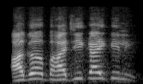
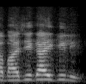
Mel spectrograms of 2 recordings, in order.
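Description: First: Shouting in her ear. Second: Calling out. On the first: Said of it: "जोरात कानात ओरडला". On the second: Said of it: "यानं आवाज दिला". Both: Retold or imitated.

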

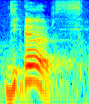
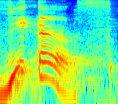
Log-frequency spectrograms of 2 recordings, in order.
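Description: First: "The earth" as "dee earth"; hard D plus ee in "The"; D pronunciation. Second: "The earth" as buzzed "zee earth"; full "thee" pronunciation. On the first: Teacher shows the spoken form, "dee earth" with D. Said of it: "بدل ذا وذي بيقولوها دا ودي". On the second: Teacher shows the vowel case, buzzed "thee earth". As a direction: buzz "The" with an ee vowel. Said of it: "مثال بقى على الكسر". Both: Shown as a demonstration.

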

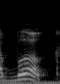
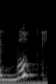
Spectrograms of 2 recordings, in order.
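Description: First: "book" with a lightly gliding vowel. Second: "book" said heavy and cut short; wrong heavy tone. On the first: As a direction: let "book" run through lightly, not heavy. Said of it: "Mình đọc chạy thôi". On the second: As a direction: show the mistake: a heavy, stopped "book". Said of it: "đừng có đọc nặng là book". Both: Shown as a demonstration.

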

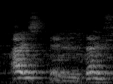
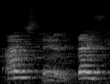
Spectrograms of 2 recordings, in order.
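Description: No difference in how they are said.

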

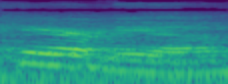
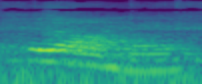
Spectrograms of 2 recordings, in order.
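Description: First: Caramel said KARE-uh-mel, three syllables. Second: Caramel said KAR-mel, two syllables. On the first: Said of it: "I say caramel". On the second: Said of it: "I'ma say caramel today". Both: Shown as a demonstration.

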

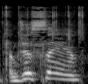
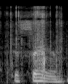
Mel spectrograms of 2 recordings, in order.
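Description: First: JUST SAYING pitched higher and louder; emphatic repeat. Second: Said in the usual way. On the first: Real, not acted. Repeats himself with more force.

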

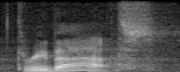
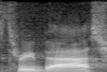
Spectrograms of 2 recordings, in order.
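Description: First: Softer echo of three baths, falling at the end; mirroring echo. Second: Said in the usual way. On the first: Shown as a demonstration. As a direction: mirror the client's words back, falling. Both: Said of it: "repeating the last one to three words".

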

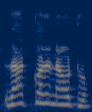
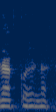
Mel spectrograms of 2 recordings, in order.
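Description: First: Louder, firm urging; loud firm coaxing; insistent plea. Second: Calm the sulk down gently; gentle soothing. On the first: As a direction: raise the voice to push him up. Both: Real, not acted. Soothing a sulking child.

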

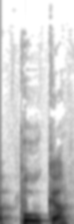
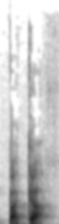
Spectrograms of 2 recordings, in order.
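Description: First: Poka read letter by letter with an O, higher and louder; wrong reading poka. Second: Paka with an A sound and stress on the final ka; correct paka. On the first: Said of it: "c'est pas poka". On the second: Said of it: "mais paka". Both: Shown as a demonstration.

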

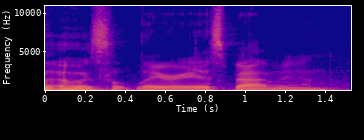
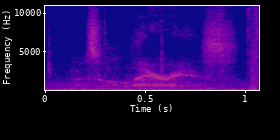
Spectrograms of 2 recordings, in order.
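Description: First: Laughing. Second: Unvoiced whispered repeat; hushed whisper. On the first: Real, not acted. Laughing at Batman's move. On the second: Shown as a demonstration. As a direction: breathe it out as a whisper. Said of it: "repeats the line as a whisper".

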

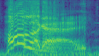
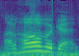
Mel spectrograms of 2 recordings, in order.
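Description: First: High, drawn-out holler; drunken shout. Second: Slow, glum drawn-out words; glum drunken lament. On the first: Drunk girl hollers about coming home, long loud shout. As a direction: bellow it slowly. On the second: Drunk girl laments her town, slow glum delivery. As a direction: draw it out wearily. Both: Acted.

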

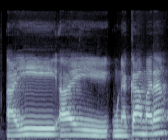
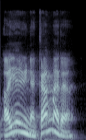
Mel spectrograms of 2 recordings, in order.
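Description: First: Slow rising question on "cámara"; questioning rise. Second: Falling statement, stress on "hay". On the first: Interviewer demonstrating, slow rising question. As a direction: ask "Ahí hay una cámara" with "cámara" rising. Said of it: "en una yo te afirmé algo y en la otra te lo pregunté". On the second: Interviewer demonstrating, falling statement. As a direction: state "Ahí hay una cámara" with "hay" falling. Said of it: "en una yo te afirmé algo". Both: Shown as a demonstration.

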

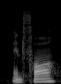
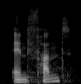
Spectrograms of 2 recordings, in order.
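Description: First: "Enfant" with silent final t, rising; French-style pronunciation. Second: "Enfant" read as spelled, final t sounded, rising; German spelling pronunciation. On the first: Reader tries the word once more, "Enfant" French-style without final t. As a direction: ask "Enfant" ending on an open "on". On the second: Reader tests a French word, "Enfant" with sounded final t. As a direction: softly ask "Enfant" with hard "ant" ending. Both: Real, not acted. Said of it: "wie man das Wort ausspricht".

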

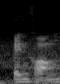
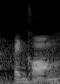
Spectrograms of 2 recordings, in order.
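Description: The two takes are said the same way.

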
